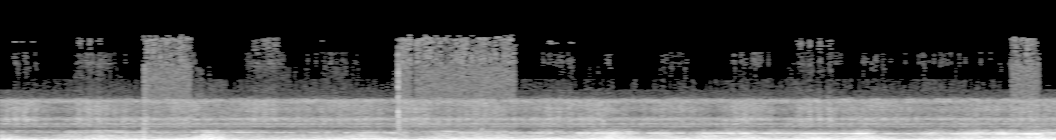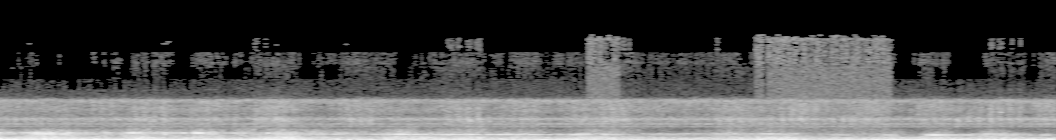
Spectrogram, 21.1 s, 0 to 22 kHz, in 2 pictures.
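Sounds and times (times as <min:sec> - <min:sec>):
airplane passing overhead with roar and whining tone: 0:00.0 - 0:21.1.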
